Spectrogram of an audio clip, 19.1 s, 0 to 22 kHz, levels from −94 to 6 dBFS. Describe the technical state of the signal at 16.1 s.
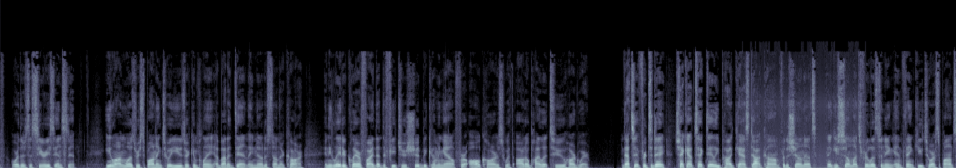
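At 16.1 s a mains buzz sits under the speech. It runs from 14.76 s to 17.34 s and stops just before "listening and". Sharp switching spikes from something like a dimmer, a rectifier or a missing shield get into the signal twice per cycle of the 60 Hz supply. Their harmonics stack up into the kilohertz range. The result is a steady, raspy buzz, roughly 20 dB below the speech.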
